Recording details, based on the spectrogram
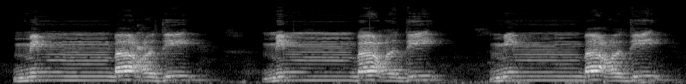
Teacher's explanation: دیکھیے کہ نون ساکن کے بعد بعدی جو با آیا ہے، نون ساکن کو میم سے، چھوٹی جو میم ہے اس سے بدل دیں گے اور غنے کے ساتھ پڑھیں گے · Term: اقلاب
